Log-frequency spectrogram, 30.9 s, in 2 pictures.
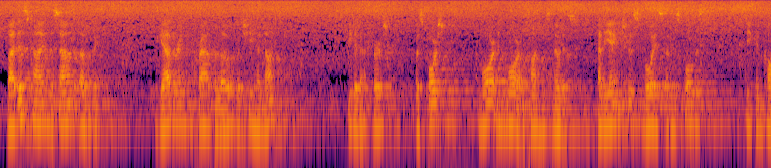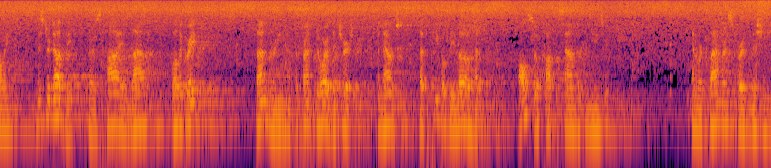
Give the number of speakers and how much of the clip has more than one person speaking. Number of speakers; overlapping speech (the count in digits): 1, no overlap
